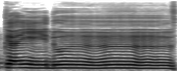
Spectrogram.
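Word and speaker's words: كيد: Perhatikan di sini maksudnya bagaimana? Bukan kai, tapi pakai i. Fa in kana lakum kaidu, bukan kai. Banyak teman-teman bacanya kaidu, bukan kai. Kai ya. Huruf kaf perhatikan.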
